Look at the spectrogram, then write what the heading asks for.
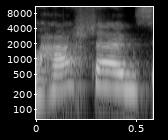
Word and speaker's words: Hshtags: So hashtags is, first off, it's spelled hashtags without the first A. So that's HSHTAGS. It is a platform for monitoring and tracking your hashtags across multiple social platforms.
